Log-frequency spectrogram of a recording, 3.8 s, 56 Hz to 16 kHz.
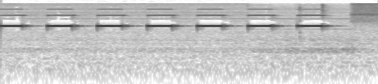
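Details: LTV 1200 ventilator alarm: repeating high-pitched electronic beeps, about two per second, sounding while settings are changed.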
